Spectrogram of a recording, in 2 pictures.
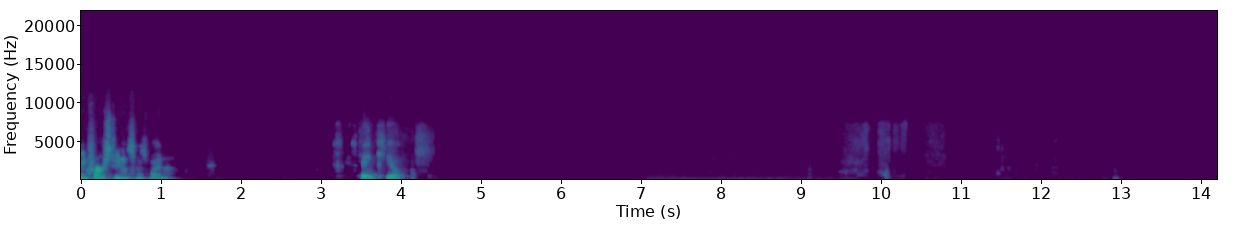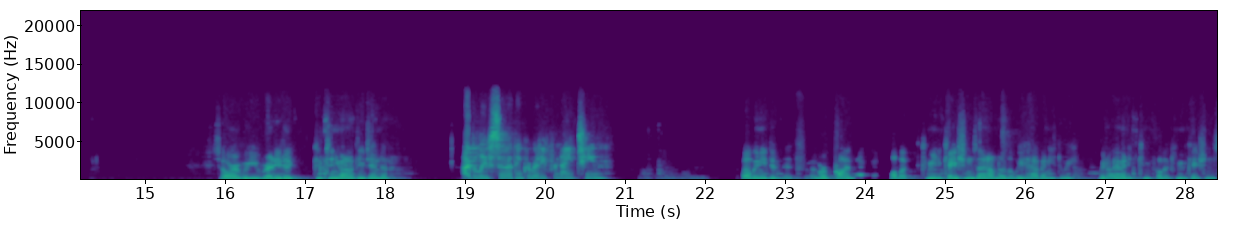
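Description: A woman speaks calmly, heard over an online call.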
